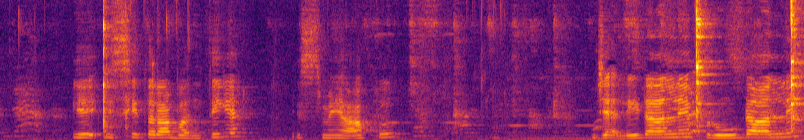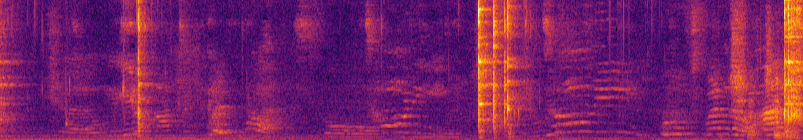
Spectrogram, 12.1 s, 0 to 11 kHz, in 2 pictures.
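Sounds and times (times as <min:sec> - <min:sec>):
faint children's voices: 0:00.0 - 0:00.6, 0:02.7 - 0:12.0
dishes and glassware clinking: 0:05.0 - 0:06.4, 0:09.6 - 0:10.0, 0:11.8 - 0:12.0.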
